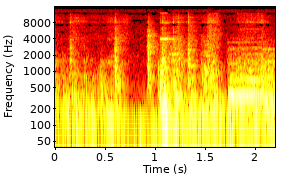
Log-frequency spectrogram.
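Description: Computerized sewing machine finishing a seam: a few faint mechanical clicks and a short low hum near the end.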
